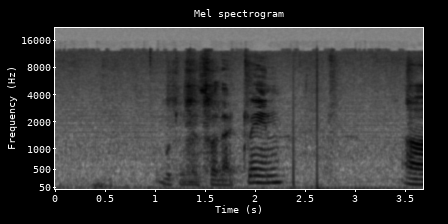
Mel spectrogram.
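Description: A man speaks calmly, as if lecturing in a room.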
